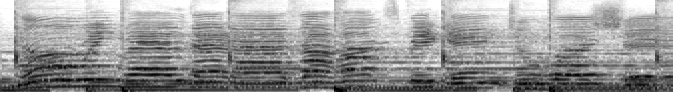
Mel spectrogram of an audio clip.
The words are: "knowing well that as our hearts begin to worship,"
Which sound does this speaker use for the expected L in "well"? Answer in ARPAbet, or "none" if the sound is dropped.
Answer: L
